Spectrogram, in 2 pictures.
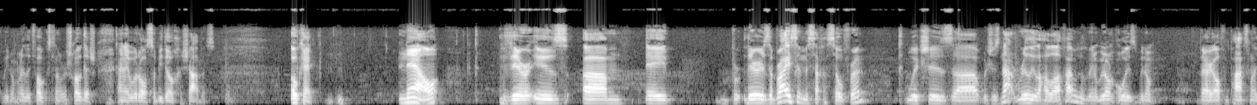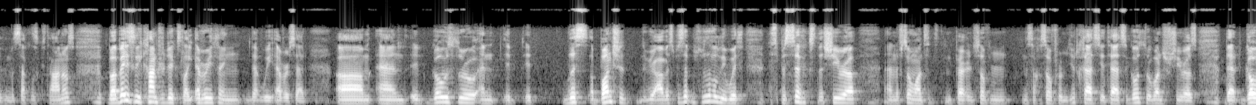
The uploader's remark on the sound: Special Sunday Morning Alumni Shiur. Shiur recorded in Yeshivas Ohr Reuven, Monsey, NY.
